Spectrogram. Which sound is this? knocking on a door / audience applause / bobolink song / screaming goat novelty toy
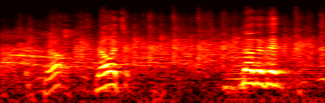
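audience applause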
